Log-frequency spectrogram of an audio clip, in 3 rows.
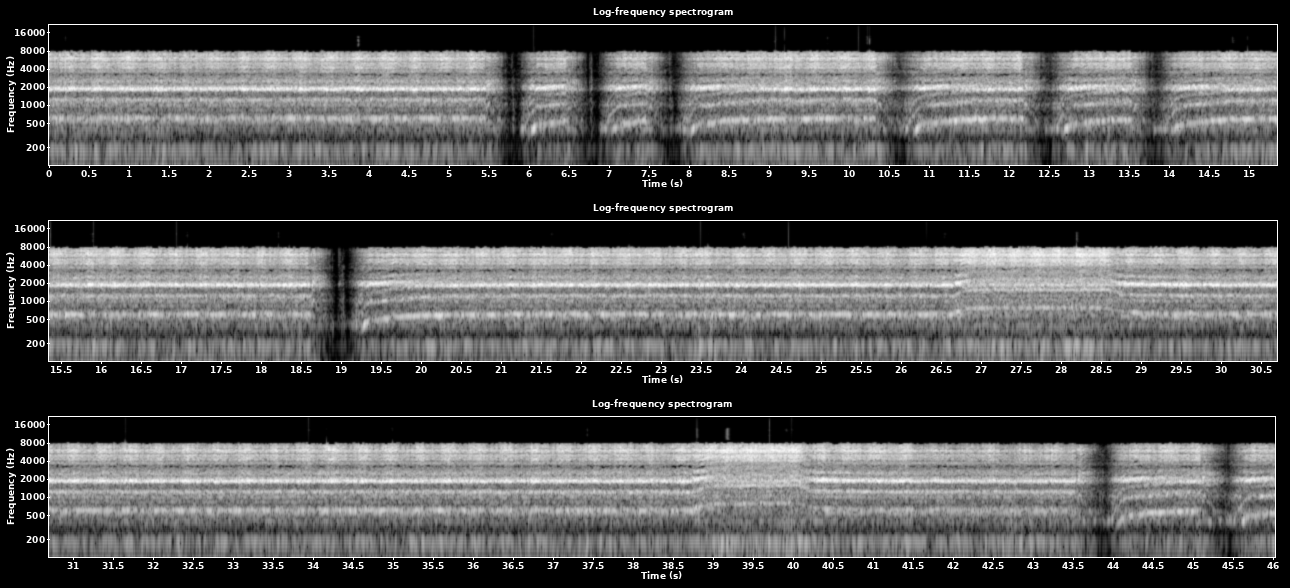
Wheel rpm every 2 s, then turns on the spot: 160, 160, 140, 60, 120, 120, 120, 130, 160, 100, 140, 160, 160, 170, 190, 160, 160, 160, 160, 180, 180, 140, 100.
none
